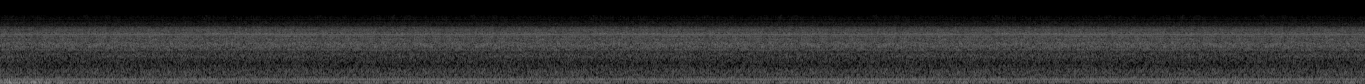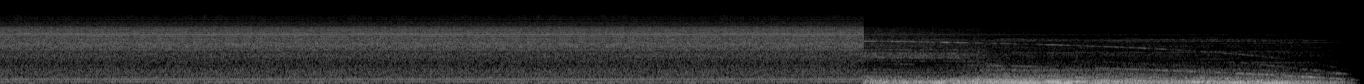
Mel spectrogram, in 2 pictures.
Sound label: apu off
